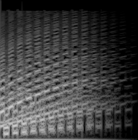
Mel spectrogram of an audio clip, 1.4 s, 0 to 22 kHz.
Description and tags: Magic Spell 09
A spell has been cast!
This sound can for example be used in role-playing games, for example when the player plays as Necromancer and casts a spell upon an enemy - you name it!
If you enjoyed the sound, please STAR, COMMENT, SPREAD THE WORD!🗣 It really helps!
angel, bright, dark, fantasy, game, mage, magic, necromancer, rpg, shaman, sorcerer, spell, wizard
